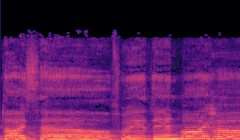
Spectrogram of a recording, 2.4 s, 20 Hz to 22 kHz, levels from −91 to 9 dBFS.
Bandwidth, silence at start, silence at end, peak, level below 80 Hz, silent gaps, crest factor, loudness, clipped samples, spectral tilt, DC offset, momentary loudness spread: 17 kHz; 0 s; 0 s; -4 dBFS; -70 dBFS; none; 12 dB; -17 LUFS; under 0.1%; -3 dB/octave; under 0.1%; 7 LU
